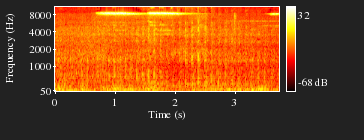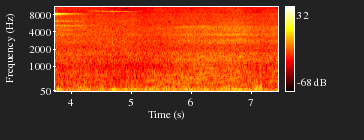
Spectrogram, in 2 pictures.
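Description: City street traffic: a motor vehicle running past close by with a low rumble, and a sharp high-pitched squeal twice in the first few seconds.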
